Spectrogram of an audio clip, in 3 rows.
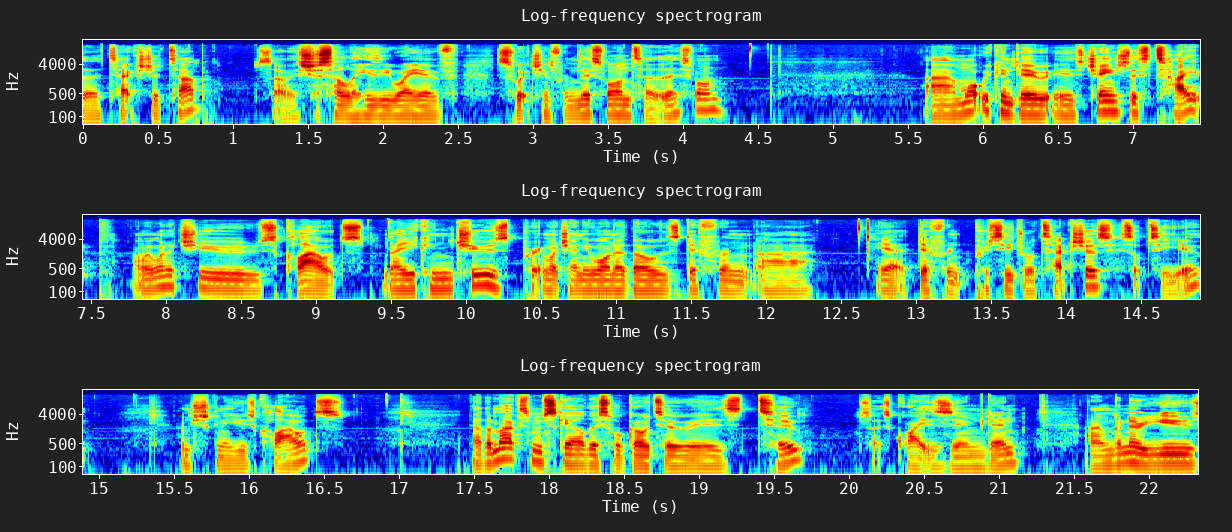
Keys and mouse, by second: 2.3-6.1 drag, 6.9-8.8 drag, 10.4-12.8 middle drag, 16.6-18.5 drag, 21.2-22.3 drag.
